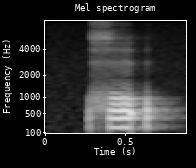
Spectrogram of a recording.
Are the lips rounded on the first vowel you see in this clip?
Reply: yes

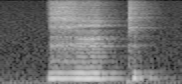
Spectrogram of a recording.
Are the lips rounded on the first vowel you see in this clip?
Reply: no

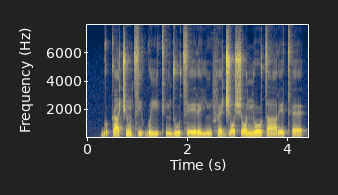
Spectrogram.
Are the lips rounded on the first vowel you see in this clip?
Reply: yes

